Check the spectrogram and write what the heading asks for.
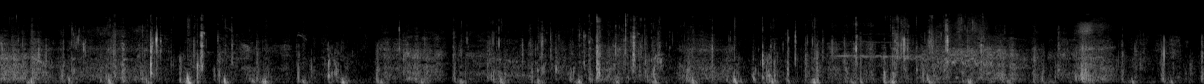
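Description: Several horses' hooves clip-clop steadily at a walking pace as the horses are moved to another paddock, many overlapping hoofbeats, with occasional faint murmurs in the background.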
